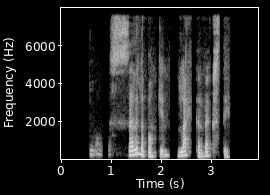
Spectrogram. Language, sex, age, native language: Icelandic, female, 40-49, Icelandic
